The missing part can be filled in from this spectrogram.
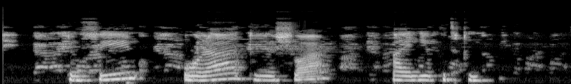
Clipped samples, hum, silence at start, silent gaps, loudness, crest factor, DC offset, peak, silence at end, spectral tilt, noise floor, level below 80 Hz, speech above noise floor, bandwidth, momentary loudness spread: under 0.1%; none; 0 s; none; -14 LUFS; 16 dB; under 0.1%; 0 dBFS; 0.15 s; -4.5 dB/octave; -40 dBFS; -48 dBFS; 26 dB; 9.2 kHz; 12 LU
